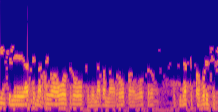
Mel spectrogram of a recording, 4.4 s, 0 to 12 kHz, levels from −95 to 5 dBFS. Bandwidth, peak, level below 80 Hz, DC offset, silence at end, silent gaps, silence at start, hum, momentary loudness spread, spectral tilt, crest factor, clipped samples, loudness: 3.9 kHz; 0 dBFS; -52 dBFS; under 0.1%; 0 s; none; 0 s; none; 13 LU; -10.5 dB/octave; 18 dB; under 0.1%; -17 LUFS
